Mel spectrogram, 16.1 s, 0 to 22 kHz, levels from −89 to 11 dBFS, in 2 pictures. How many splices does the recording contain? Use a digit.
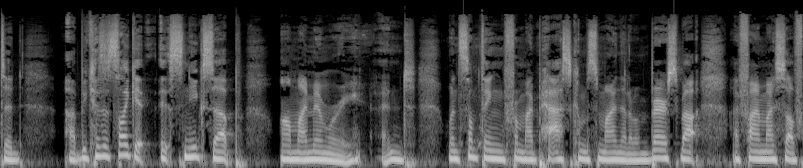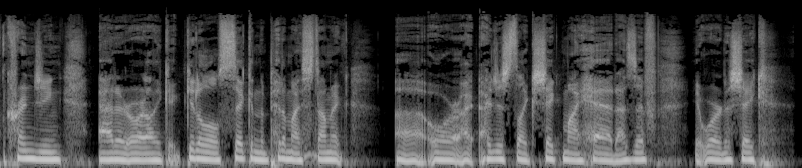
0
